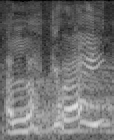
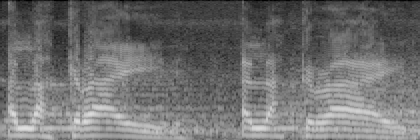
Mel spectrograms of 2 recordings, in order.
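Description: First: High, rising disbelief; startled high echo; incredulous. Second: Very slow, solemn statement; grave, drawn-out reply. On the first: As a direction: question it in shock, pitch leaping. Reverend incredulous at the answer. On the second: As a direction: let each word land slowly. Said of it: "the Maulana slowly". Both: Retold or imitated.

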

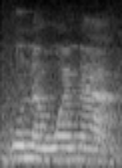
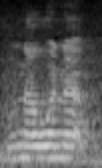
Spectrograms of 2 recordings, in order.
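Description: Both takes have the same delivery.

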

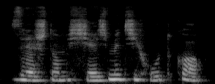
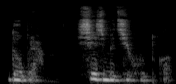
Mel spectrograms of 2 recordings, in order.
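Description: First: Said in the usual way. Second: Siedźmy cichutko breathed out unvoiced; a scared boy whispering back in the dark; whispered agreement. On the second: A narrator's reading. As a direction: whisper it, no voice at all. Boys agree to keep quiet.

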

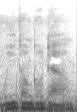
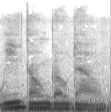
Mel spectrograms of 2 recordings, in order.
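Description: First: Said in the usual way. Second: Drawn out slowly; slow careful. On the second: Shown as a demonstration. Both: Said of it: "I'm gonna try".

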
